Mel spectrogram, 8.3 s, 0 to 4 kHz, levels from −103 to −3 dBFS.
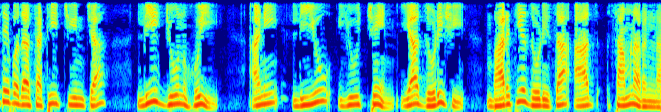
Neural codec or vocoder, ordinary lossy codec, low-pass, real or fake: none; none; 3.6 kHz; real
